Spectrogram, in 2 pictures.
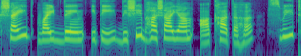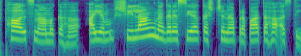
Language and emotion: Sanskrit, neutral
